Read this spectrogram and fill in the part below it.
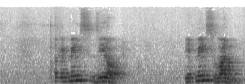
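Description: A young man speaks calmly and clearly nearby.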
